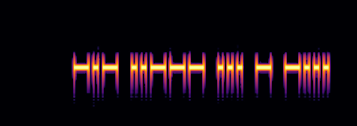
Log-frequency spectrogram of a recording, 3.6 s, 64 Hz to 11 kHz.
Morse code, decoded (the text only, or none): K2STB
